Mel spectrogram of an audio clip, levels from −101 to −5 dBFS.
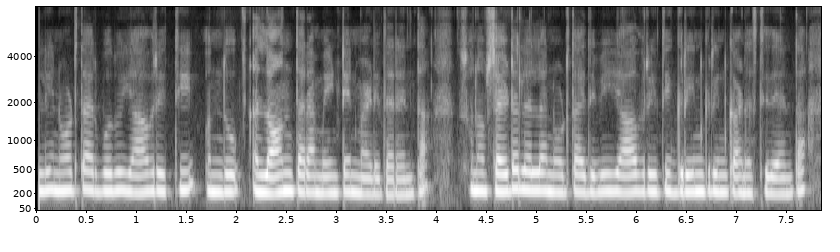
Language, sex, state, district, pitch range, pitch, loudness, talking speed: Kannada, female, Karnataka, Gulbarga, 205-225 Hz, 215 Hz, -15 LUFS, 175 wpm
